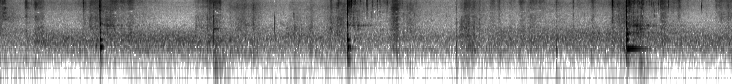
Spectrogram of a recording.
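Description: A thrown knife thuds sharply into a tree trunk.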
